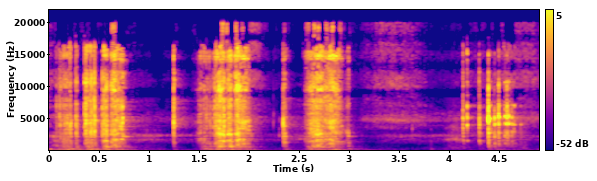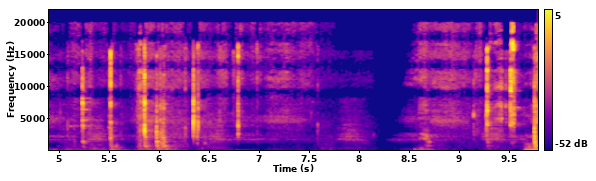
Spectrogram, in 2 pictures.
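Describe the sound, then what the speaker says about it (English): A 7/32 chainsaw file rasps against a clamped woodturning tool in close, repeated strokes, each stroke a short scraping burst separated by brief pauses and light clicks. "these tools need sharpening quite regularly, and we use a chainsaw file."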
